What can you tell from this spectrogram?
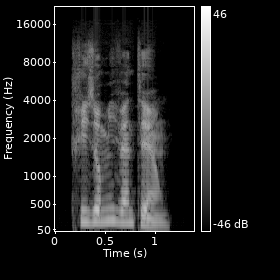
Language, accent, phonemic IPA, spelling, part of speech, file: French, France, /tʁi.zɔ.mi vɛ̃.t‿e.œ̃/, trisomie 21, noun, LL-Q150 (fra)-trisomie 21.wav
- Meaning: trisomy 21, Down's syndrome, Down syndrome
